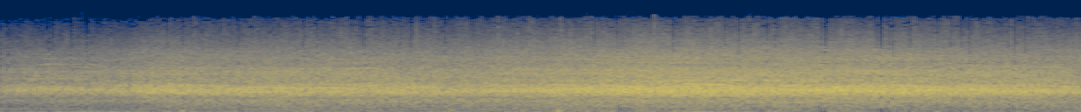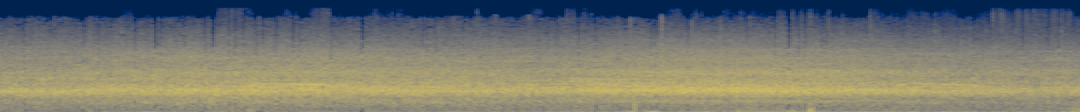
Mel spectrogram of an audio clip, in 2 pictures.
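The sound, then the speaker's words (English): A large stadium crowd at the Army-Navy game roars with applause and cheering for President Trump, a dense, steady wash of noise that swells slightly at times and keeps going for about twenty seconds without a break. “I mean, I would tell you that many, many people at the game commented that the applause for President Trump was thunderous.”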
